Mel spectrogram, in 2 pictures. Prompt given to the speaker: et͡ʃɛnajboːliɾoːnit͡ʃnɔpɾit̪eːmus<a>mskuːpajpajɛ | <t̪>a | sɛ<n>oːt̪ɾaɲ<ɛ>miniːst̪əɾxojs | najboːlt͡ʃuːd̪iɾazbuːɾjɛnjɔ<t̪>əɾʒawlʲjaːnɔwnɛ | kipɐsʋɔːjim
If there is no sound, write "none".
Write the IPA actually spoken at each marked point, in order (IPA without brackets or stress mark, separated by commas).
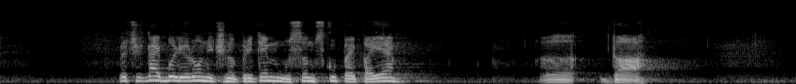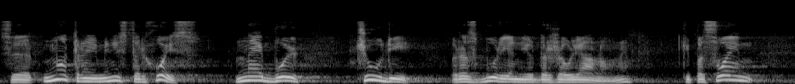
ə, d̪, n, i, d̪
